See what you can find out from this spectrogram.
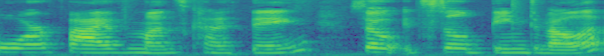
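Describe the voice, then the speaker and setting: This woman's voice sits fairly high in pitch and has a bright, sharp tone. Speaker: app developer and video creator. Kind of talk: casual vlog talk to camera. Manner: fast.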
